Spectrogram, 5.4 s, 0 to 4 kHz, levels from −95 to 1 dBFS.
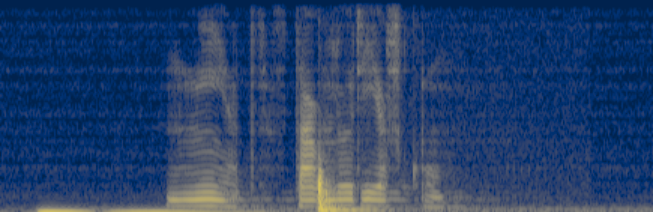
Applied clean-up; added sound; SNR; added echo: none; Knock / Wood; -5 dB; reverberation time 1.4 s.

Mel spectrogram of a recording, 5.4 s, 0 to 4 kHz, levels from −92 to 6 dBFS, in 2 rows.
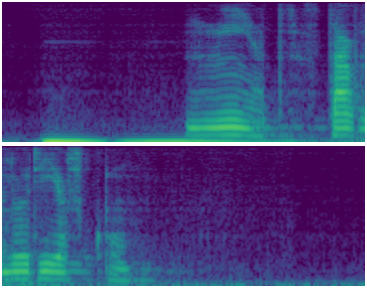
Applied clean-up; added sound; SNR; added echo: neural separator model SepFormer DNS4.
